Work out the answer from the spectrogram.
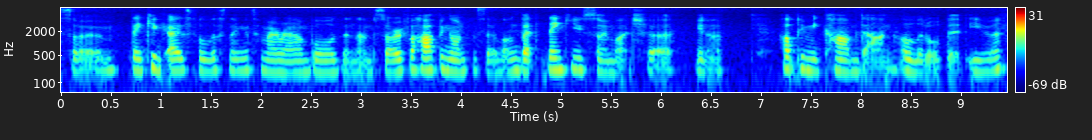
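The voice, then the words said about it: Very fast, nervous speech. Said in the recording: “sorry I'm talking so fast, it's like nervous tick again”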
